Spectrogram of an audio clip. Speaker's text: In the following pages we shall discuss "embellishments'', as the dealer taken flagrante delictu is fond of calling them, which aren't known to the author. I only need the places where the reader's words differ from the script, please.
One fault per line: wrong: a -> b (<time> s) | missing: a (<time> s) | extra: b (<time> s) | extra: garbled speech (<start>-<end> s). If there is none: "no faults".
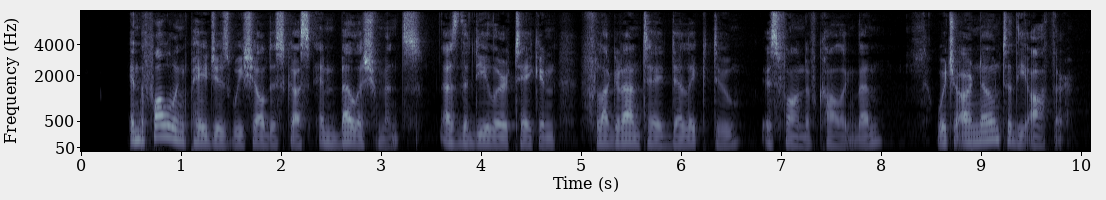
wrong: aren't -> are (8.8 s)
